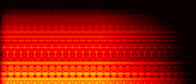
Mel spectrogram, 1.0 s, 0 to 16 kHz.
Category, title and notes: Instrument samples > Synths / Electronic
DRILLBASS 1 Bb
fm-synthesis, additive-synthesis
